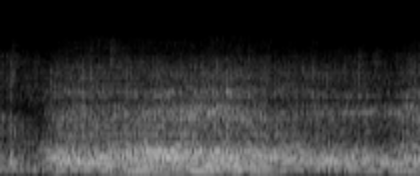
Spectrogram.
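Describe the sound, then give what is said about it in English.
A car engine revs during a U-turn, swelling in the first half-second into a loud, steady droning hum with a low, buzzing tone that holds to the end. “Hope there wasn't no cop seen me make that U-turn.”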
